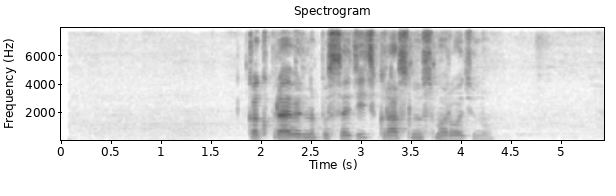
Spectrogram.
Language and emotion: Russian, neutral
